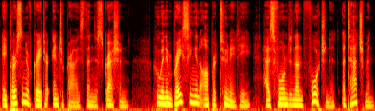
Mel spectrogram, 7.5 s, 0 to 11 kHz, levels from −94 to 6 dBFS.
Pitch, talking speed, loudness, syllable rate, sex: 120 Hz, 135 wpm, -22 LUFS, 5.7 syllables/s, male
